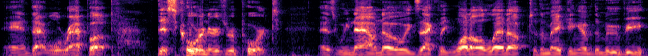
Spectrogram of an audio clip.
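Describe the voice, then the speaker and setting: A man's voice: deep voice, fairly even intonation, unhurried, pushed and bright. A man hosting a podcast, presenting film trivia in an informal way. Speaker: podcast host.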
